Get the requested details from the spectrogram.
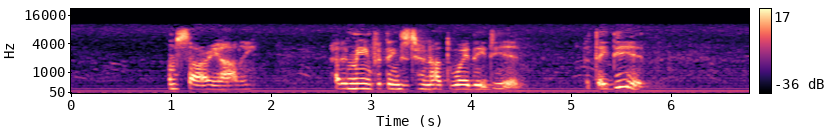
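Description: A young woman speaks earnestly nearby.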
